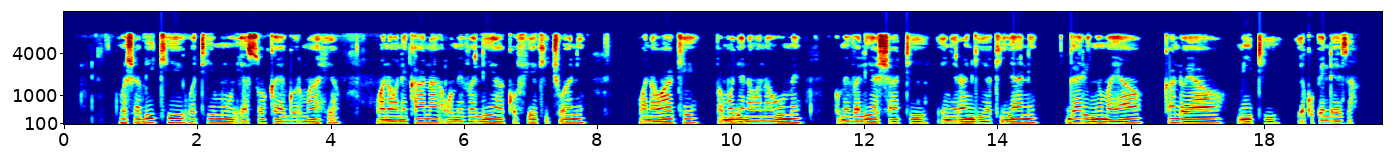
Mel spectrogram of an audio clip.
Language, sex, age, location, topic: Swahili, male, 18-24, Kisii, government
